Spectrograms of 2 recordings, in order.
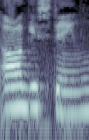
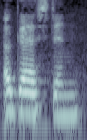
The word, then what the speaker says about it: Augustine: Augustine lived from 354 to 430 his name is also sometimes pronounced st. Augustine either way is correct st. Augustine or st. Augustine had lived a rather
